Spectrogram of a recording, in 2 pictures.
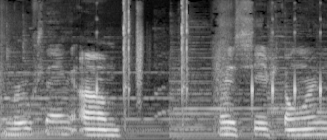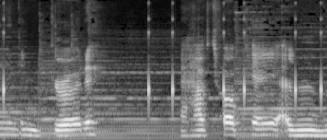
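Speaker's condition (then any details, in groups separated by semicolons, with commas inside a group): Cerebral palsy; affects legs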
